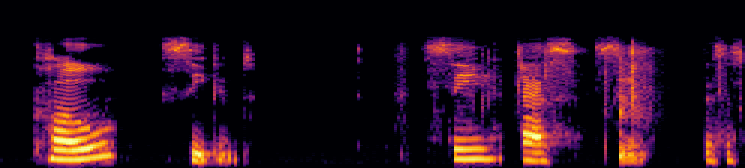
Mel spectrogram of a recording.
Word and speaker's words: cosecant: And this is called cosecant. CSC. This is called cosecant.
